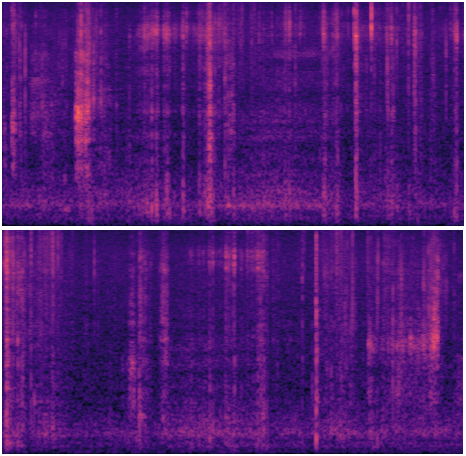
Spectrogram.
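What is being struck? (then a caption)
Bar of soap. A metal box-cutter blade scrapes crumbly shavings off a solid, dried, hand-sized green bar of soap. The cuts make bright, crisp crackling and crunchy scraping sounds in quick, uneven bursts, with sharper louder snaps scattered throughout.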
